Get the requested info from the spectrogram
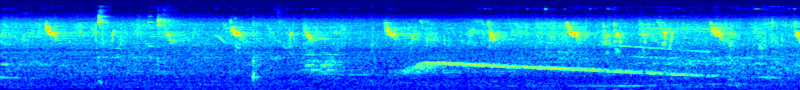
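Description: Small birds chirping repeatedly throughout. About halfway through, a single whine rises, then glides slowly and evenly down in pitch over about three seconds.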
